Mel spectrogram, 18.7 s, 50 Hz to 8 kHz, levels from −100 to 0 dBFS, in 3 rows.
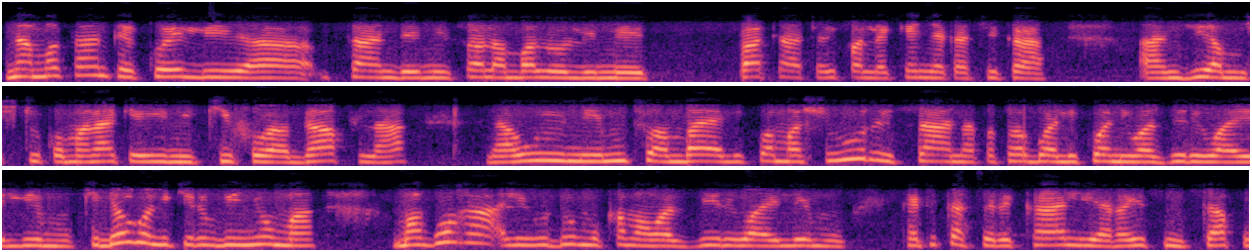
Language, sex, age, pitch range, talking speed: Swahili, female, 30-49, 220-255 Hz, 160 wpm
